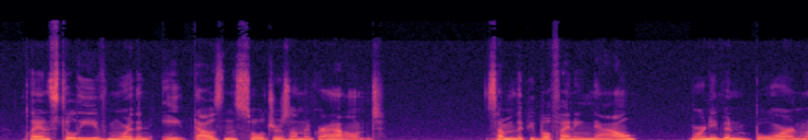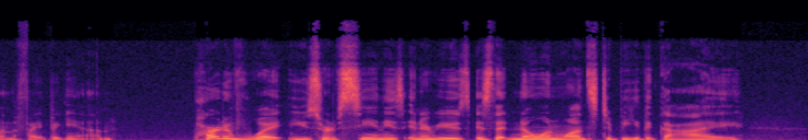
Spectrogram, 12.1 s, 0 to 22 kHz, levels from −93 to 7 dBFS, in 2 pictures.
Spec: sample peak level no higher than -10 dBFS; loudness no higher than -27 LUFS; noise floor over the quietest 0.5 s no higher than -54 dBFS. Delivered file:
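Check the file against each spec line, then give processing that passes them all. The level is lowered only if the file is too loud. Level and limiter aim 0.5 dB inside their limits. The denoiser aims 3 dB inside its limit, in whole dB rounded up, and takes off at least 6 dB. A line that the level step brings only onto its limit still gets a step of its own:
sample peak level -8.5 dBFS: fail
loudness -24.0 LUFS: fail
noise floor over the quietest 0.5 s -57 dBFS: OK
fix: gain -3.5 dB

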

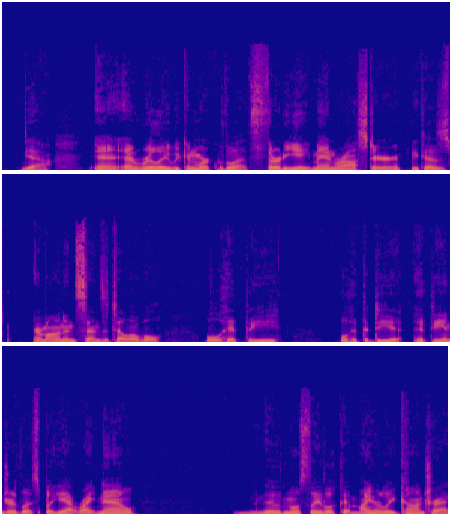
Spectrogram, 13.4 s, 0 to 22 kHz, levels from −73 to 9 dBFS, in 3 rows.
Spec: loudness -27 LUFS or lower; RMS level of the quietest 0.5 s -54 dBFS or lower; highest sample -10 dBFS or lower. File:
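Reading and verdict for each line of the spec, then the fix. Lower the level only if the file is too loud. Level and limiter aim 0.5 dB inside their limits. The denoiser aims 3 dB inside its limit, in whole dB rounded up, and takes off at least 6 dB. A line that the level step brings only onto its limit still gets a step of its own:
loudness -24.5 LUFS: fail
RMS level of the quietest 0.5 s -59 dBFS: OK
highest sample -7.0 dBFS: fail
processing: gain -3 dB; limiter -10.5 dBFS

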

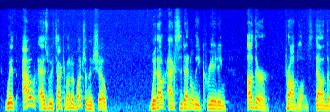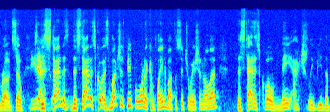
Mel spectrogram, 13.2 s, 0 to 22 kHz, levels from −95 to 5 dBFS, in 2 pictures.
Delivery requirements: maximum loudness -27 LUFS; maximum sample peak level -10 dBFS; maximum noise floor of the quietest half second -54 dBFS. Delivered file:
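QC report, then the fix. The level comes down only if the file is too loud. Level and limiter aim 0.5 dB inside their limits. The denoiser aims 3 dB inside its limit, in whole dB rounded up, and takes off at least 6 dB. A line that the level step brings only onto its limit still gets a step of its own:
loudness -24.0 LUFS: fail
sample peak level -4.5 dBFS: fail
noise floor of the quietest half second -56 dBFS: OK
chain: gain -3.5 dB; limiter -10.5 dBFS

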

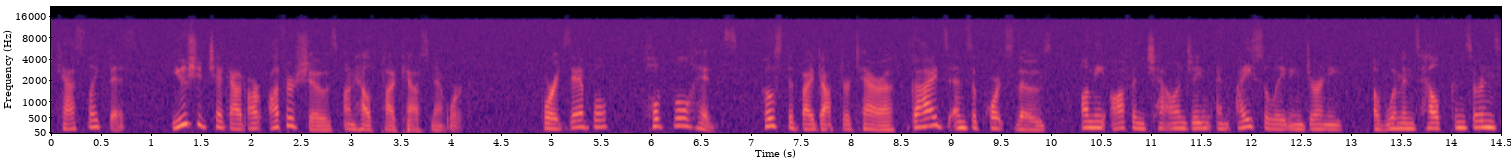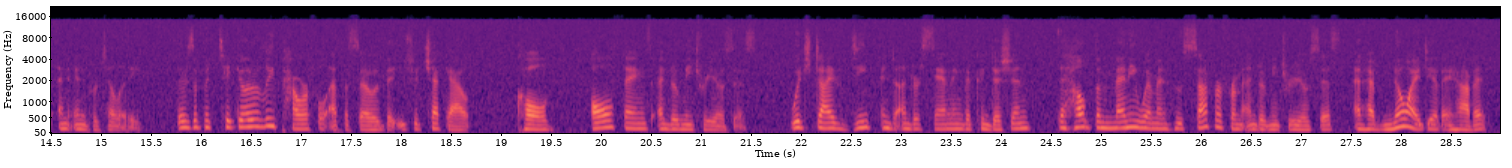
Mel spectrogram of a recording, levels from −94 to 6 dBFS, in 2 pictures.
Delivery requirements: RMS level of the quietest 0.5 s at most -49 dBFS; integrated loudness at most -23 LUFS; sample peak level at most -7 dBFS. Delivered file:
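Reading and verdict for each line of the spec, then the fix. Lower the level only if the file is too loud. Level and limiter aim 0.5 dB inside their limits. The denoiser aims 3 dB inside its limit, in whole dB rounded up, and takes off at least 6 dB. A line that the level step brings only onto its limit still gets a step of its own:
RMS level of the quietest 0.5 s -44 dBFS: fail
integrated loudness -28.5 LUFS: OK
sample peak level -9.5 dBFS: OK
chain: denoiser 8 dB, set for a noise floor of -44 dBFS

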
